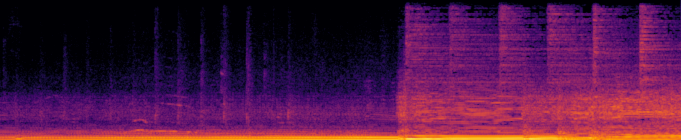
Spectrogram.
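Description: Live punk rock band on electric guitar and drum kit: a held, droning guitar chord swells in volume, then about five seconds in the drums and guitar come in together and the song starts, cymbals hit about twice a second.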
